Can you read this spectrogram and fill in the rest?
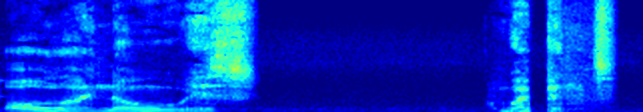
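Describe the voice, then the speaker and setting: An actor playing an exiled war researcher in a video game, theatrical and earnest, a scholar obsessed with weapons. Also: male voice, lowish voice, animated, extremely slow, full character voice. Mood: eager, earnest. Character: exiled war researcher, eager weapons fanatic, confessing his crimes. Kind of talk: dramatic story narration and dialogue. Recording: music under the voice.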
